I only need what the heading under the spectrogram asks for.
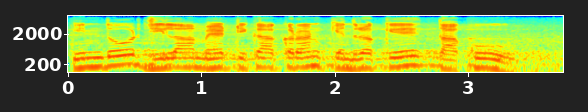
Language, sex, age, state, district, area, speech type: Maithili, male, 30-45, Bihar, Purnia, rural, read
